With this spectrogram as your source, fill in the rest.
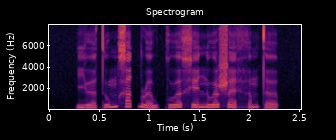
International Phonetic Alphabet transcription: jɨ˨˩ə̯t̪u˧˥mxa˦˥t̚ ɹə˨˩wku˧˥ə̯ xe˧˥ nu˧˥ə̯ʂɛ˧ hə˧˥mt̪əː˨˩p̚

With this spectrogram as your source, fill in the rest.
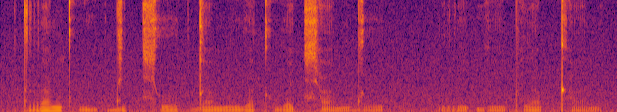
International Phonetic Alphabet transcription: tra˥˩ŋkʰwi˨˩ʔdi˥˩t̚t͡ɕʰɤː˦˥k̚ da˧mlɯ˧a̯ kʰu˧a̯t͡ɕʰa˩˦mdɤː˦˥t̚ | re˨˩ʔjeː˨˩pʰla˥˩p̚ kʰa˨˩n

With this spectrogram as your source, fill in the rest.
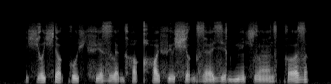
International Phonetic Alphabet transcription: çɤç ɾʌ kuçfʲæzlɛɡhɤ qʰofʲoɕʌɡ zɛzʲaɡbʲæ̃ç læ̃z kʌz

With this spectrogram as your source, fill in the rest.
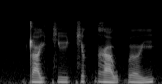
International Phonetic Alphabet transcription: ʈa˨˩jci˨˩cə˦˥k̚ ɣa˨˩wɓə˨˩˦j

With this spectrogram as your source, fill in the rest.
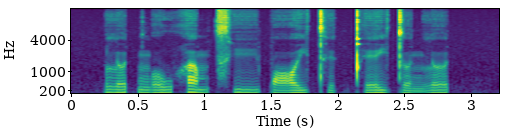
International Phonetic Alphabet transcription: lɵ˧t̚ŋo˨˥whɐ˥m t͡sʰiː˧pɔː˨˧jt̪ʰɪ˨˥k̚ pʰe˧j t̪ɵ˨˩nlɵ˥t̚

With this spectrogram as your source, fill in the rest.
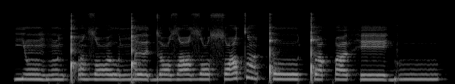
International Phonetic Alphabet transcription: jõɡõ ǃʼə̃zˤoːŋ͡ǃəː dozˤəː zˤosˤotˤõ ǃoːǃo qʷəːheːɡuː

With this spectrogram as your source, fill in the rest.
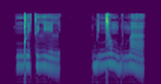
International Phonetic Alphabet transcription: ŋ͡ǃetɯ lʲel | biŋ͡ǀombu ma

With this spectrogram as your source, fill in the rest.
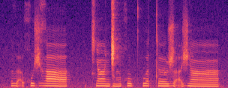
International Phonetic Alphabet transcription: ða̰χʷəʒɣa | t͡ɕãɡ͡ǁãχʷɐkʷʰa tœʐa̰ ʒã

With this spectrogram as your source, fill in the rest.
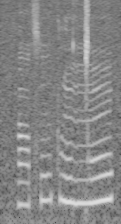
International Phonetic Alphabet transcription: ãsˤũklũ ŋ͡ǀõ

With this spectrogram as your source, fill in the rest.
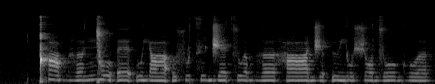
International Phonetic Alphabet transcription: ǃʰɑbʱɐː ŋ͡ǀoʔɛːʔu jɑːʔəsʷət͡si d͡ʒɛt͡suɐ̯bʱɐː hɑːd͡ʒə ʔʉjo ʃɔd͡zoːɡʱoɐ̯

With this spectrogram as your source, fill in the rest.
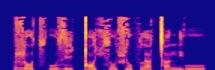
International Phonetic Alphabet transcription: ɮo˥t͡sʰu˨zi˦ ǃɔ˦çzo˩ ɕo˥flɐ˨ ǀɐ˩nju˦

